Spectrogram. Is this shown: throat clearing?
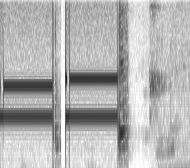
no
